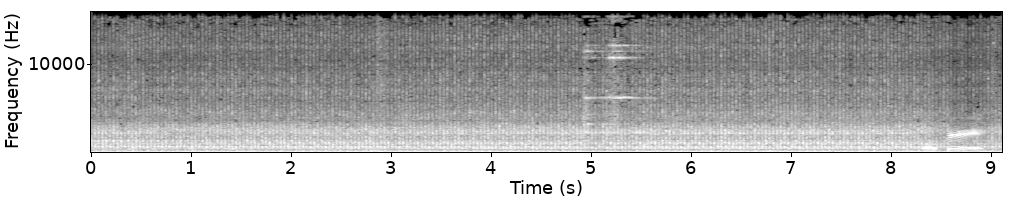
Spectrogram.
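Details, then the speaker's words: Diesel engine idling after repair of blow-by (ngobos) from the crankcase; steady, even, smooth idle with uniform clatter and constant low hum, no puffing; blow-by gone, engine healthy. "Alhamdulillah hidupnya rata suaranya halus kita gas-gas dulu dan yang penting lihat ini sudah engak ngobos lagi Sudah aman engak ngobos lagi"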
